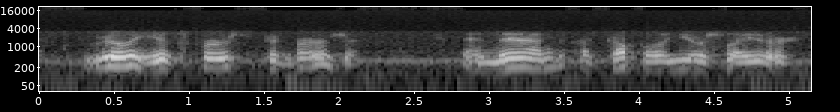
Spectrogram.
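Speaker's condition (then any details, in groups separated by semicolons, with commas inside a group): Essential tremor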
